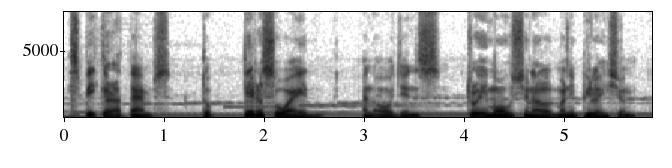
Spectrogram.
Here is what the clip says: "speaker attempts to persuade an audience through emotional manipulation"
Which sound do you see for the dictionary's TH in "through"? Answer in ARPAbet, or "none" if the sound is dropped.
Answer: T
